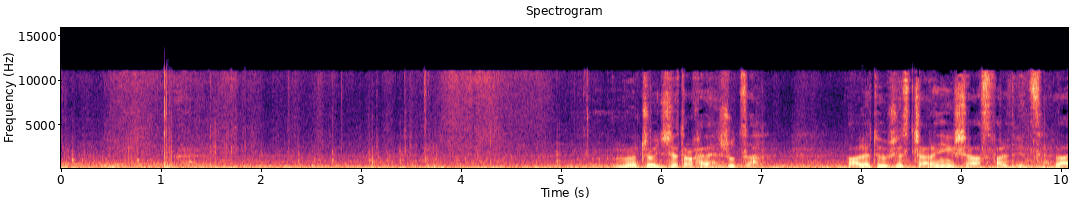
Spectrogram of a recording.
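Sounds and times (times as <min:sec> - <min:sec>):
car engine and tyre rumble: 0:00.0 - 0:10.0.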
